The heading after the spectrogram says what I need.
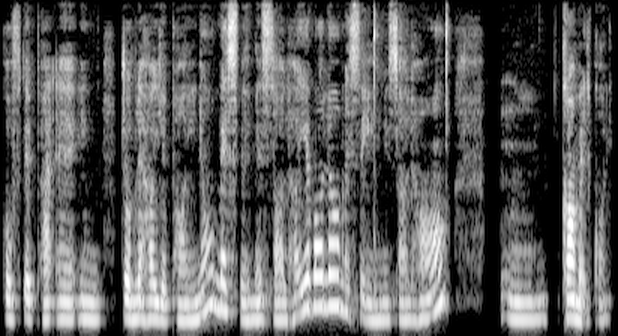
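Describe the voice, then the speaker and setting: A woman's voice: on the low side, expressive, warm tone, slightly rough. A woman teaching a language lesson, working patiently through textbook exercises, asking questions and answering them herself. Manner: patient, asks questions then answers them, slow over example phrases.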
